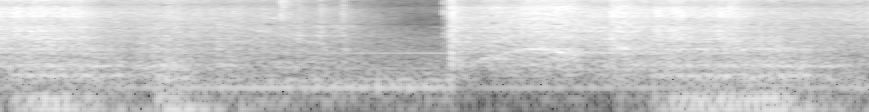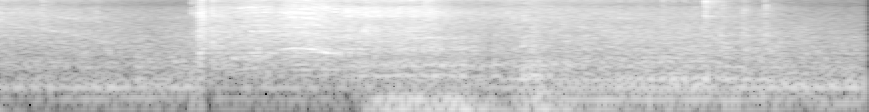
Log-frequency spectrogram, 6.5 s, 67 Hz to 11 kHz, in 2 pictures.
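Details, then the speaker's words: Freshly rebuilt 1.8 BP4W Mazda Miata engine, first start after sitting a decade: surges and stumbles in uneven bursts, running rough; codes for unseated coolant temp sensor plug and uninstalled knock sensor, roughness otherwise unexplained. "I don't know why it was running so rough it didn't throw any codes for that usually if it's running that rough it's like the math isn't plugged in or the TPMS TPMS TPS isn't plugged in stuff like that"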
